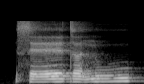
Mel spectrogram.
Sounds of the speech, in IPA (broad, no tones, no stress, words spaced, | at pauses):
sɛː dɐ nu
